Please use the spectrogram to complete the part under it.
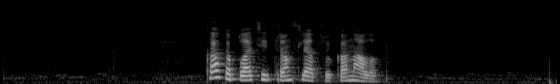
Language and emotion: Russian, neutral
